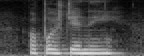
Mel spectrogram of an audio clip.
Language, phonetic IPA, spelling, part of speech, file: Czech, [ˈopoʒɟɛniː], opožděný, adjective, Cs-opožděný.ogg
- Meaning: belated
